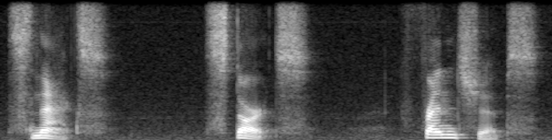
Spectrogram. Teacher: words that end with a voiceless S sound because the S comes after a voiceless sound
